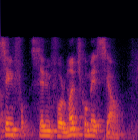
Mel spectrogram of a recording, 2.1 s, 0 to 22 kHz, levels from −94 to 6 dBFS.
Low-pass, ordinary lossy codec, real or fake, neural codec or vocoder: 7.2 kHz; AAC, 48 kbps; fake; codec, 16 kHz, 6 kbps, DAC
